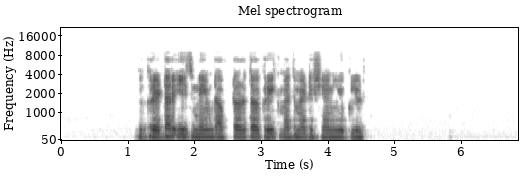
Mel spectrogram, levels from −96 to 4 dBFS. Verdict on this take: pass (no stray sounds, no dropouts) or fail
pass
